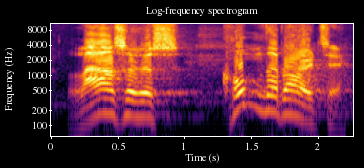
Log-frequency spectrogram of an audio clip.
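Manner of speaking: loud commanding call into the tomb; Jesus calling. Acted. Preacher voicing Jesus at the grave, loud command. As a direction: call the dead man out with full force. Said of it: "En Jezus riep".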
